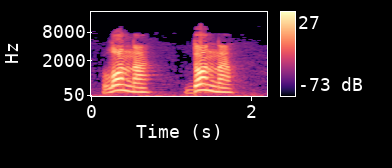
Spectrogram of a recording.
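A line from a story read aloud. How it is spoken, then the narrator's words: Sudden bark. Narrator (Russian): внезапно рявкнул Китар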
